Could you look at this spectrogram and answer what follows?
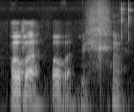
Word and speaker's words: Jova: Jova, 2017 to 2017. Hova. Indeed. The Spanish pronunciations are real.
